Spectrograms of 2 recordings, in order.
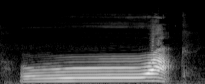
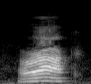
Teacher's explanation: notice how my lips are coming forward and my tongue moves back in my mouth and I push out the r sound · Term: American R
